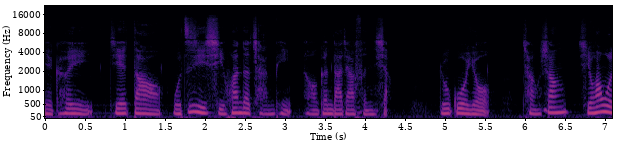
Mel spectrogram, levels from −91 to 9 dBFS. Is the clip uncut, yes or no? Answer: yes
